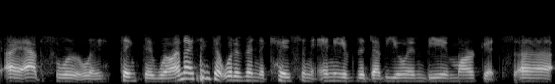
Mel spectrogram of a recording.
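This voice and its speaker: A woman's voice: deep voice, dry recording. A woman co-hosting a radio show, chatting earnestly about basketball with many restarts and repeated words. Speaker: radio co-host, basketball commentator. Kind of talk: casual radio chat. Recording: dry tinny phone line.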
